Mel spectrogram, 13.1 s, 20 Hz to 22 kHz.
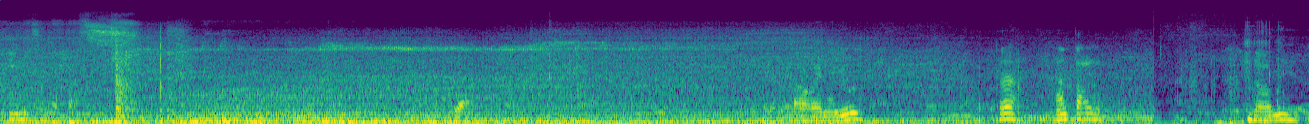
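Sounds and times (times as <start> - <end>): road traffic passing close by: 0.0 - 13.0.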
